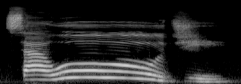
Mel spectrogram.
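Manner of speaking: "saúde" with the u held long, high and loud; hiatus in saúde. Shown as a demonstration. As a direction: split "saúde" as sa-UUU-de, stretching the u. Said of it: "quando a gente diz saúde".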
